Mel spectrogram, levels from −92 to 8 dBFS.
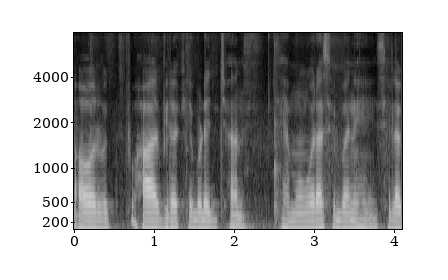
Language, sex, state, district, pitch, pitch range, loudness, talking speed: Chhattisgarhi, male, Chhattisgarh, Rajnandgaon, 120 Hz, 115-120 Hz, -21 LUFS, 220 wpm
